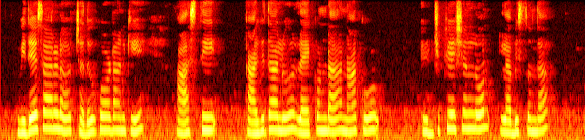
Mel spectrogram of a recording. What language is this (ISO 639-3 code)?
tel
